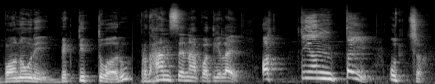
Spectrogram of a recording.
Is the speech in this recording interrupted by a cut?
yes; 2 cuts; at 1.4 s, 2.5 s

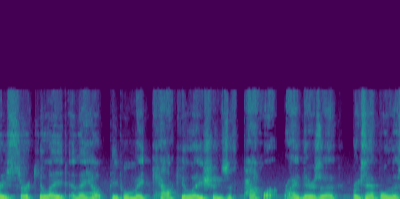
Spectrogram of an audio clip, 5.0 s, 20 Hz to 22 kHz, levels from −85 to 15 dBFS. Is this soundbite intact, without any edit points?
no; 1 cut; at 3.5 s

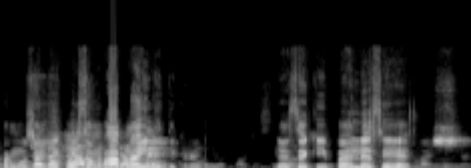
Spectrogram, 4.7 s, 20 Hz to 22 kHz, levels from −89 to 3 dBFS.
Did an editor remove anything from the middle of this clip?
no; 0 cuts

